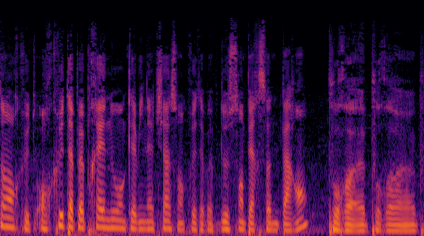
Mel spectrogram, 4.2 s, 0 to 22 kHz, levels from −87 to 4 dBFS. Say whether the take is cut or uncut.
cut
